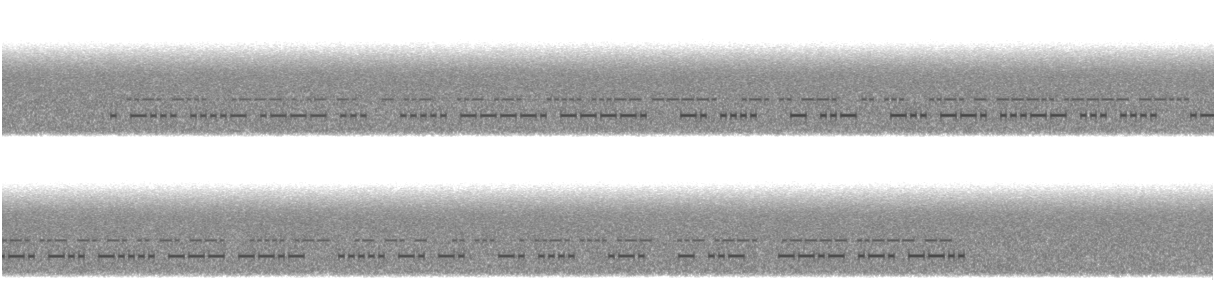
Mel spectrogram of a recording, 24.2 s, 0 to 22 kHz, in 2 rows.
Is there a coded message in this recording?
Yes: Morse code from 1.0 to 21.8 s, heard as two keyed tones, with radio static. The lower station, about 24 wpm, 700 Hz: EB4JS 599 NH TU DG3SH PD6OQ 5NN NH R TU QRZ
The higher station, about 32 wpm, 1180 Hz: FB JEAN TU UR 539 RIG IS FT817 RUNNING 5W ANT IS EFHW UP 12M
